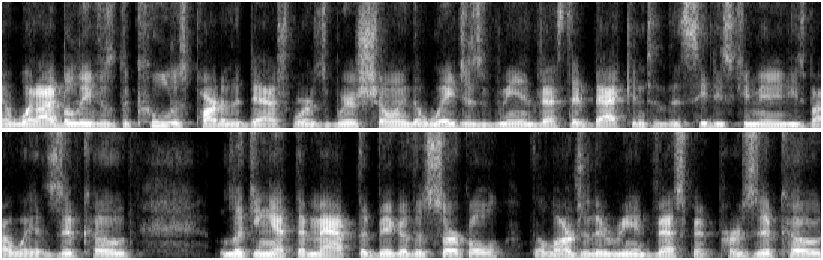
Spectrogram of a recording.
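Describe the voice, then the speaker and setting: Over a quiet background, a man talks at a fairly quick pace. His pitch is fairly high and his intonation fairly even. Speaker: city program presenter. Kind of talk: presentation. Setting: video call. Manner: fast.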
